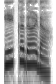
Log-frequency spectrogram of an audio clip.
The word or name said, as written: ಏಕದಾಡ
